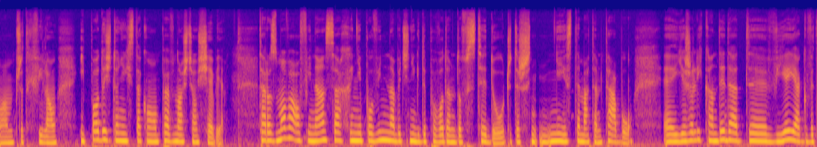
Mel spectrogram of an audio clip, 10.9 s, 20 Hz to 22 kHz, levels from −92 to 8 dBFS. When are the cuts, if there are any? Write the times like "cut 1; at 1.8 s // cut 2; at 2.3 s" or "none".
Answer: none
